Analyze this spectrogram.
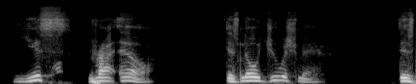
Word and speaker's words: Israel: And guess what he don't pronounce it as? Yasharallah. He literally writes in the Medu Neter, Yisrael.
